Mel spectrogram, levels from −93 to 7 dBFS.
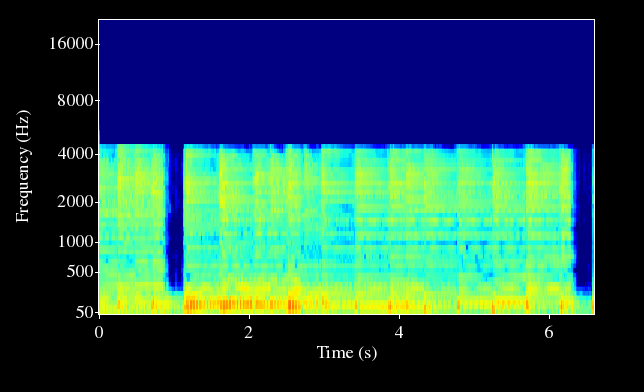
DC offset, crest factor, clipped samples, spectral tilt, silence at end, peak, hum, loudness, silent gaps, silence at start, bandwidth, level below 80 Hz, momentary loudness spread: under 0.1%; 16 dB; under 0.1%; -8 dB/octave; 0 s; -10 dBFS; none; -27 LUFS; none; 0 s; 4.6 kHz; -44 dBFS; 5 LU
